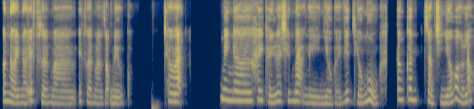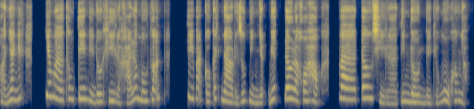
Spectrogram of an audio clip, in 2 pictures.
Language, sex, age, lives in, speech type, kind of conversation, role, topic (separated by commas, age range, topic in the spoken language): Vietnamese, female, 20-24, Vietnam, read, expert-assistant, asker, Làm sao phân biệt thông tin đúng và sai về cách cơ thể phản ứng với thiếu ngủ?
